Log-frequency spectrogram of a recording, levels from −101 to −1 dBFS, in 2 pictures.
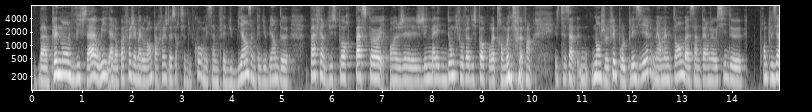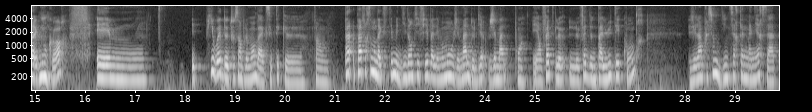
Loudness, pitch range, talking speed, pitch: -22 LUFS, 165-195 Hz, 250 wpm, 180 Hz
